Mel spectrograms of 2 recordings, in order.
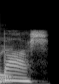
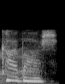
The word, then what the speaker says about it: kibosh: Kibosh. Kibosh. Yeah, so they're unclear about where the accent goes on the first or second syllable, but kibosh.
